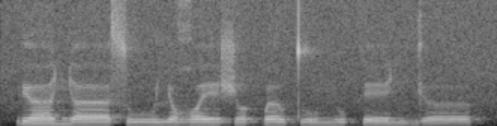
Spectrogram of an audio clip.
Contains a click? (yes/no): no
